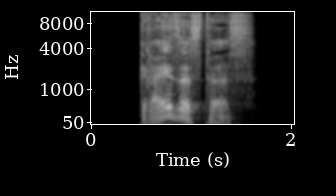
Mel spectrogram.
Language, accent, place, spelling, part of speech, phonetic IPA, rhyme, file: German, Germany, Berlin, greisestes, adjective, [ˈɡʁaɪ̯zəstəs], -aɪ̯zəstəs, De-greisestes.ogg
- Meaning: strong/mixed nominative/accusative neuter singular superlative degree of greis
